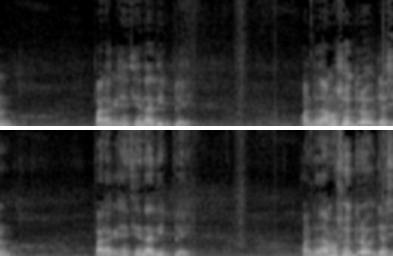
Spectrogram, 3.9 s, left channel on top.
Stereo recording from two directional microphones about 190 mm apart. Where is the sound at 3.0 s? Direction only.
15° left (ahead or behind).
